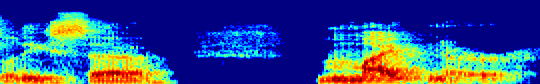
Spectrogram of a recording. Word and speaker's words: Lise Meitner: squared but this is lisa meitner and it's not lisa it's l-i-s-e it's still pronounced lisa meitner she uh got the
